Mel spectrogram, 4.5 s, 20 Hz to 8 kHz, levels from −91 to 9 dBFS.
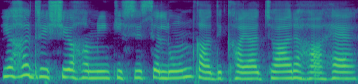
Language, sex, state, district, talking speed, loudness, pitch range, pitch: Hindi, female, Punjab, Fazilka, 135 wpm, -14 LUFS, 220-255 Hz, 235 Hz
